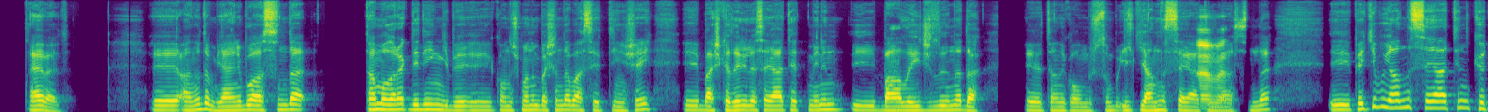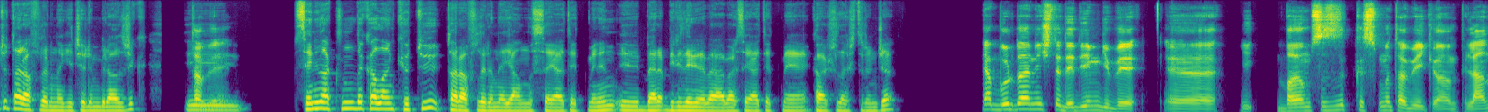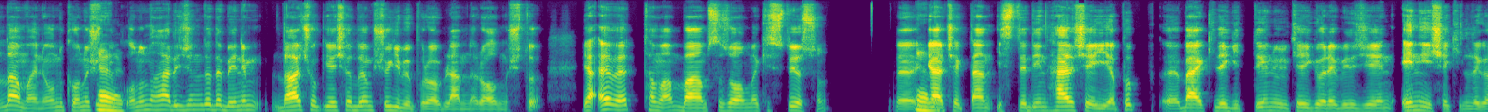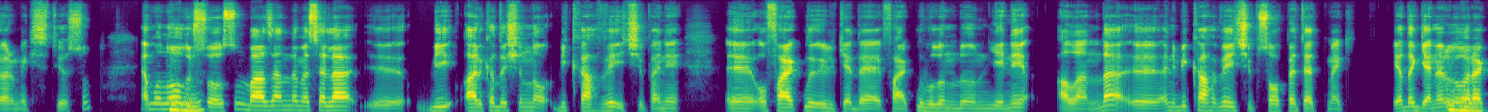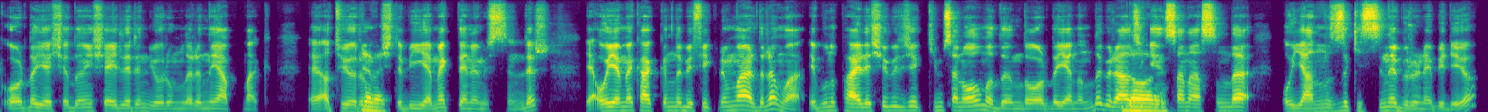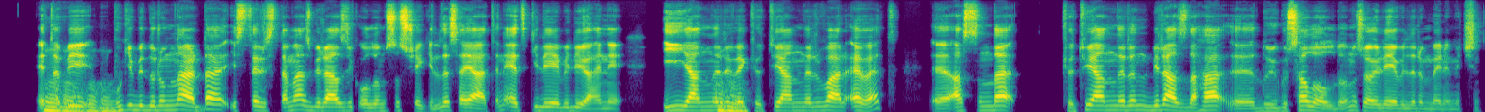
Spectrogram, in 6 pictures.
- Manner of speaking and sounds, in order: other background noise; other noise; tapping
- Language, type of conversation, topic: Turkish, podcast, Yalnız seyahat etmenin en iyi ve kötü tarafı nedir?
